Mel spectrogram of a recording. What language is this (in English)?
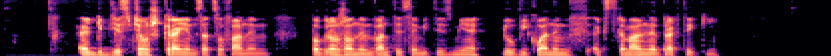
Polish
